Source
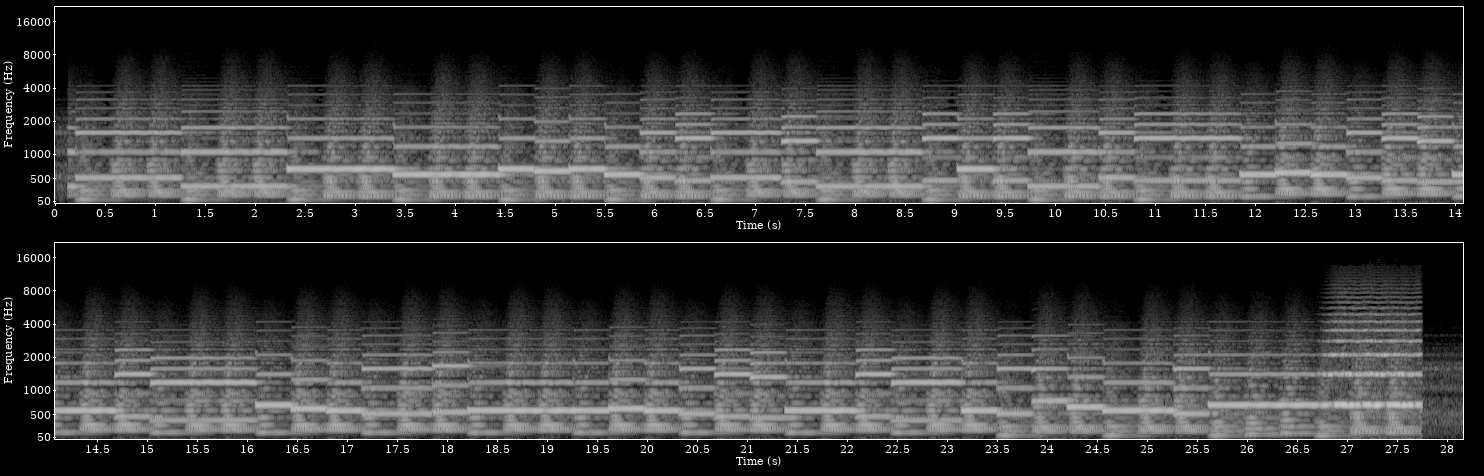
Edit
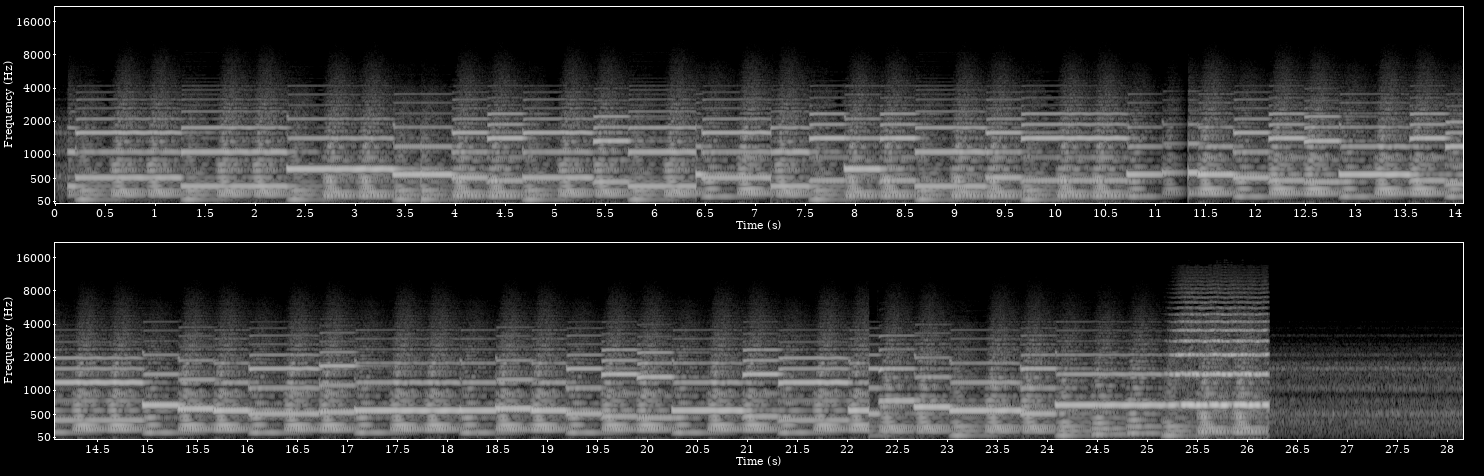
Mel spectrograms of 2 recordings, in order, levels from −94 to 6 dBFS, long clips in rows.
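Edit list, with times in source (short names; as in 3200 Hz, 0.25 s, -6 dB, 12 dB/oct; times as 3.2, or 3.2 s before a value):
3.66–5.54 cut
11.87–12.46 fade out
17.09–17.84 copy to 8.29
23.35–23.75 cut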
